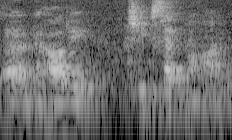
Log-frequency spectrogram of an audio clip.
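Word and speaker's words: Mihály Csíkszentmihályi: The most compelling sort of description of it I've come across is this, I think it's Hungarian, Eastern European, psychologist, Mihaly Csikszentmihalyi is apparently how you pronounce his name.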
